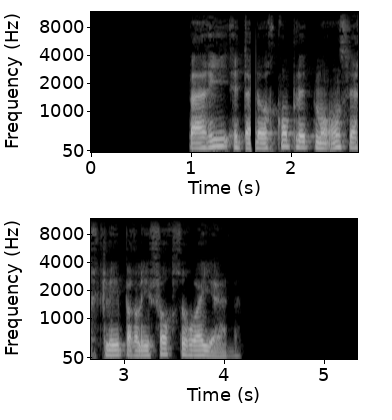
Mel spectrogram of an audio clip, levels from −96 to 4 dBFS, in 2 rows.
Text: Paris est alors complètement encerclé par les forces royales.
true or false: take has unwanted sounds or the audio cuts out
true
